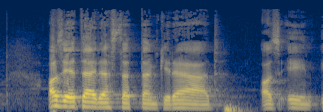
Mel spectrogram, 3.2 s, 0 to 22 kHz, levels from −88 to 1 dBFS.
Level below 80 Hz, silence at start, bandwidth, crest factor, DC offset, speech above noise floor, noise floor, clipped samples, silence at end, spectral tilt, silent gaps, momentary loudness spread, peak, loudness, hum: -40 dBFS; 0.5 s; 16.5 kHz; 16 dB; under 0.1%; 27 dB; -43 dBFS; under 0.1%; 0.15 s; -5 dB/octave; none; 14 LU; -2 dBFS; -17 LUFS; none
